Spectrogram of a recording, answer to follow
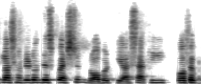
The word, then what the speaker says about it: Robert Kiyosaki: first bounce uh i'm not sure if i'm pronouncing it right it's robert kiyosaki plus 100 to you you wish you had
